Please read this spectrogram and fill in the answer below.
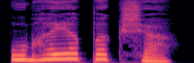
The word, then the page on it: ಉಭಯಪಕ್ಷ: Kannada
